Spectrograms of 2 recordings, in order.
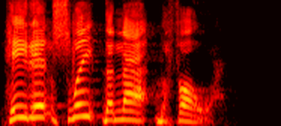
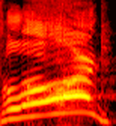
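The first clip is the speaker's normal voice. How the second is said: calling out; 4 semitones higher, 4 dB louder than usual. Retold or imitated. Thief calls to Christ.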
